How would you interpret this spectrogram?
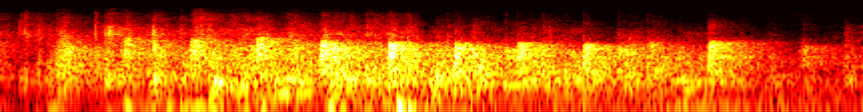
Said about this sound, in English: Can we give him a warm round of applause, please?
